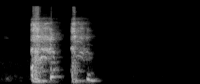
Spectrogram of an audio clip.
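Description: A woman coughing twice in quick succession, two short coughs close together.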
